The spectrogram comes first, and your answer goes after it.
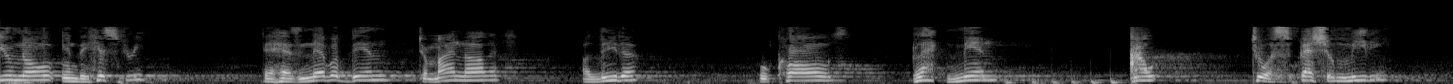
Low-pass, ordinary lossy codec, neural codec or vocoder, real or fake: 7.2 kHz; MP3, 24 kbps; codec, 16 kHz, 2 kbps, X-Codec, HuBERT features, trained on balanced general audio; fake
